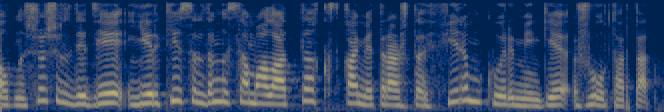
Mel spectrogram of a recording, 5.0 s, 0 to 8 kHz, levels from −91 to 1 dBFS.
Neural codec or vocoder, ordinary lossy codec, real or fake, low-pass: codec, 16 kHz, 8 kbps, FunCodec, trained on LibriTTS, 25 frames a second; none; fake; 7.2 kHz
